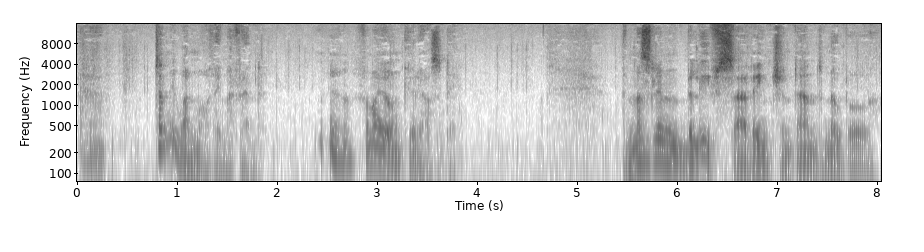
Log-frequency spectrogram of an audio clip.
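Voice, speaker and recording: Radio drama: elderly monk, very deep voice with wide, lively swings, wise, reassuring, gently probing; some background noise. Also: male voice, moderate pace, creaky, pauses often, exaggerated voice. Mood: curious. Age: older. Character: kindly, wise, worldly old medieval monk.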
